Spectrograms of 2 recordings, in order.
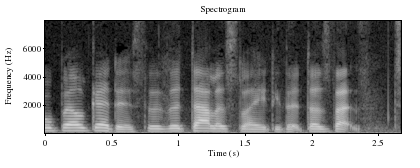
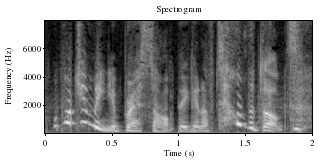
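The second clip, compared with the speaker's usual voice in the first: rushed mother's nagging, rising high at the end; embarrassing mother; 4 semitones higher, faster than usual. Acted. Mother pressing an embarrassed daughter, rapid insistent voice. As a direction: rattle it off, then jump up on the order. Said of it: "My mum was one of those mums".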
